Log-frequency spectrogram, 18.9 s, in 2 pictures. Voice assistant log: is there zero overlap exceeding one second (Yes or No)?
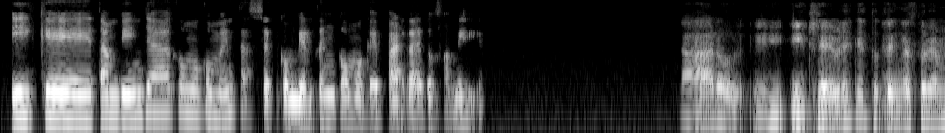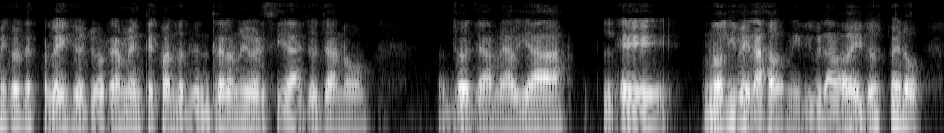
Yes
